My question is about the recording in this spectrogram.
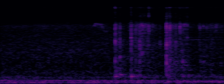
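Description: Near silence over a steady low room hum; in the second half a few faint light clicks and taps as a kitten noses at an empty plastic water bottle on a tile floor.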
